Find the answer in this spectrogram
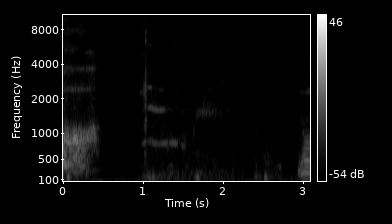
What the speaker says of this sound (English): Go away, kitty.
